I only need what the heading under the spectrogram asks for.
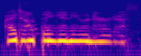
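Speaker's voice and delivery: fast, hushed whisper. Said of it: "we should probably whisper".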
